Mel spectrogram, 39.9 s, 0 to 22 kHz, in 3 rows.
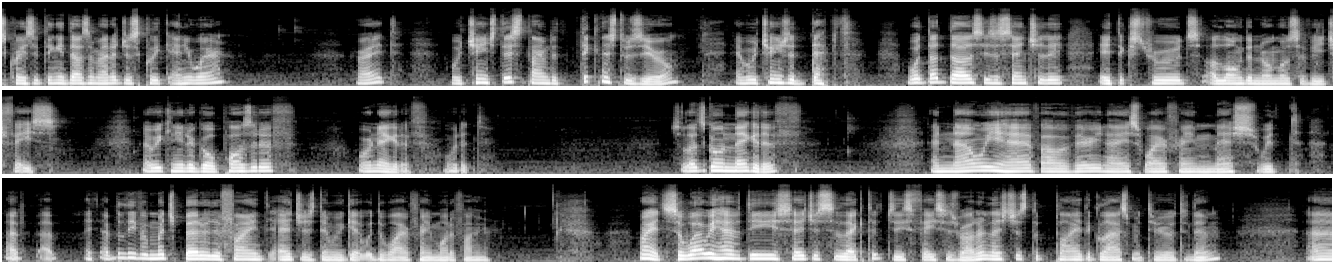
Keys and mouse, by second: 4.5-6.4 drag, 7.7-9.4 drag, 9.7-13.0 middle drag, 13.2-14.3 middle drag, 14.4 middle click, 15.1 middle click, 15.5 click, 17.3 middle click, 21.8 middle click, 22.3 middle click, 23.4 middle click, 24.2-28.3 middle drag, 36.7-38.6 drag.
